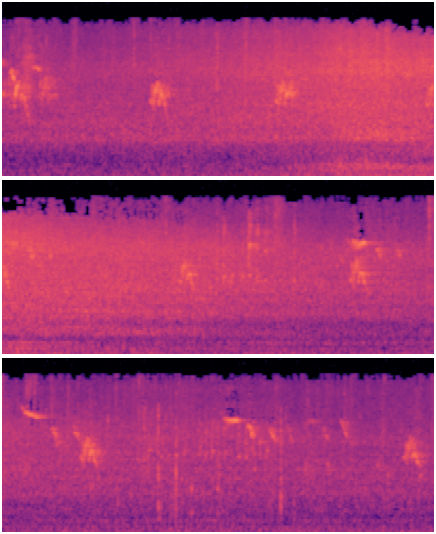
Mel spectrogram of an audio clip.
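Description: Dry straw rustles and crackles as a rabbit pulls at it and chews.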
